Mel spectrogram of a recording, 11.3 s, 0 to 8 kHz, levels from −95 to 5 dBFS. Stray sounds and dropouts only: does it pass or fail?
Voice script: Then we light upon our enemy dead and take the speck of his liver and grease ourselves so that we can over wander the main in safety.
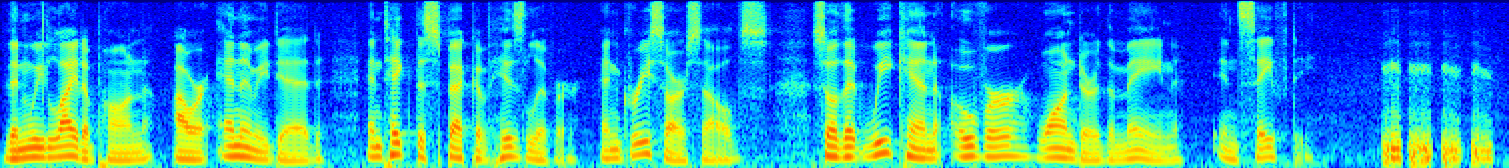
fail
